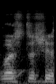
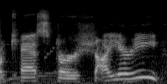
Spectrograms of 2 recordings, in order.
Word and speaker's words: Worcestershire: Kester it's like yeah Bliss does my favorite Worcestershire sauce and they were like we're a Caster shyary yeah or Chester Shire sauce what's the [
